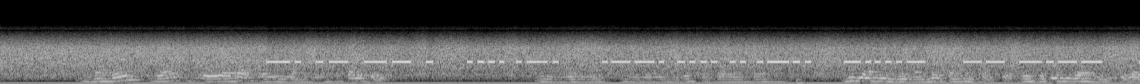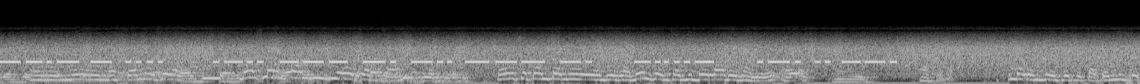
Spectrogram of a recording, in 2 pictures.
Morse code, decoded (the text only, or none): NAME HR PHIL - MY QTH LONDON - RIG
